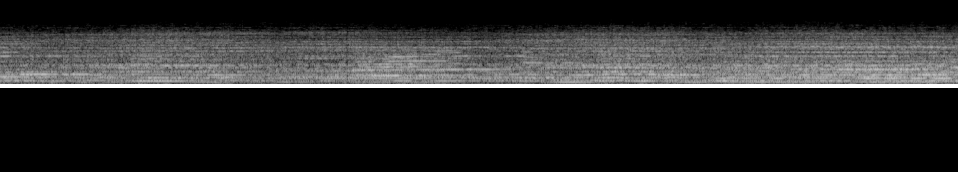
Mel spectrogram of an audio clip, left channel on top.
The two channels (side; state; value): right; silent; digital silence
